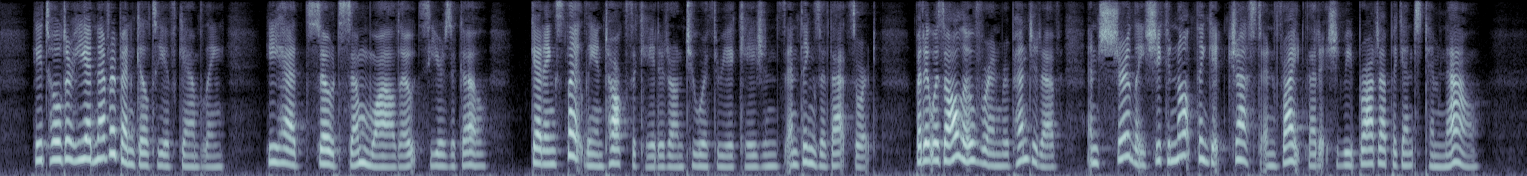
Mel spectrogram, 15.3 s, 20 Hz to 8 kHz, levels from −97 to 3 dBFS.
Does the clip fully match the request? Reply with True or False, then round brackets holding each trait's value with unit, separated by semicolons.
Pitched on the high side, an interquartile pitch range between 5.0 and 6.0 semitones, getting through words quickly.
True (215 Hz; 5.5 semitones; 230 wpm)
